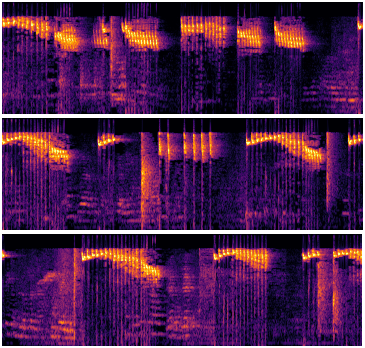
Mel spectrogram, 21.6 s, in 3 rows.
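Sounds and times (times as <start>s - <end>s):
starling singing whistles, chips and squeaks: 0.0s - 6.3s, 7.1s - 17.8s, 18.7s - 21.6s.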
